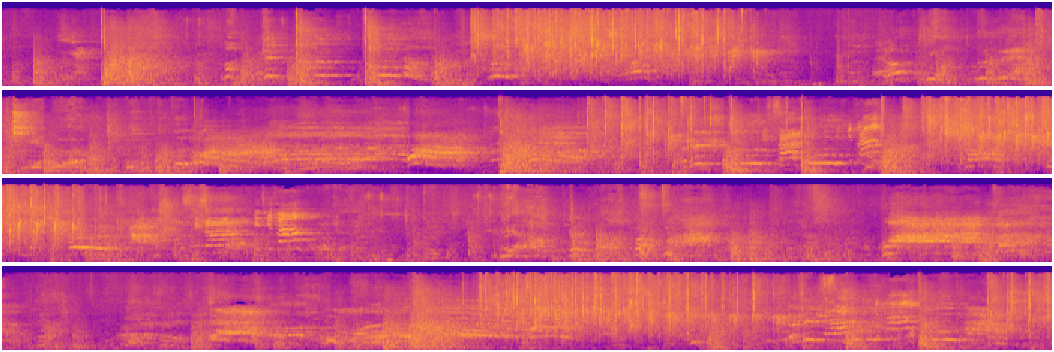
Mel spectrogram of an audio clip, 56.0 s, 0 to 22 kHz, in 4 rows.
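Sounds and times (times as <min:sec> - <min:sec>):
crowd clapping and shouting: 0:06.2 - 0:10.4, 0:21.6 - 0:23.6, 0:26.2 - 0:30.3, 0:48.0 - 0:52.8, 0:55.1 - 0:56.0.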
